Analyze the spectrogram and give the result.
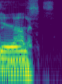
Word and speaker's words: New Orleans: And Nollins. You gotta pronounce it Nollins.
